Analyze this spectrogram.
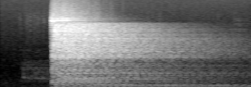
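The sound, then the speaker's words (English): A gong is struck once with a sudden loud crash, its bright metallic shimmer ringing out and slowly decaying over the next two seconds with no voices. “I think we got gonged, man.”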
